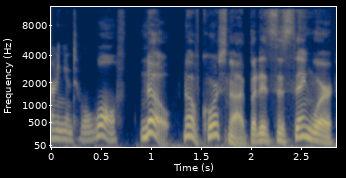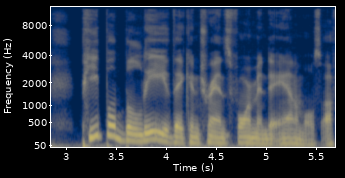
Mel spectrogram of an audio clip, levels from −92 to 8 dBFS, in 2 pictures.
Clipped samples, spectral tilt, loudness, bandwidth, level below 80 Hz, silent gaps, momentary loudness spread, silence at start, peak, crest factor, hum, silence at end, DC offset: under 0.1%; -6 dB/octave; -23 LUFS; 12 kHz; -42 dBFS; none; 6 LU; 0 s; -6 dBFS; 18 dB; none; 0 s; under 0.1%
